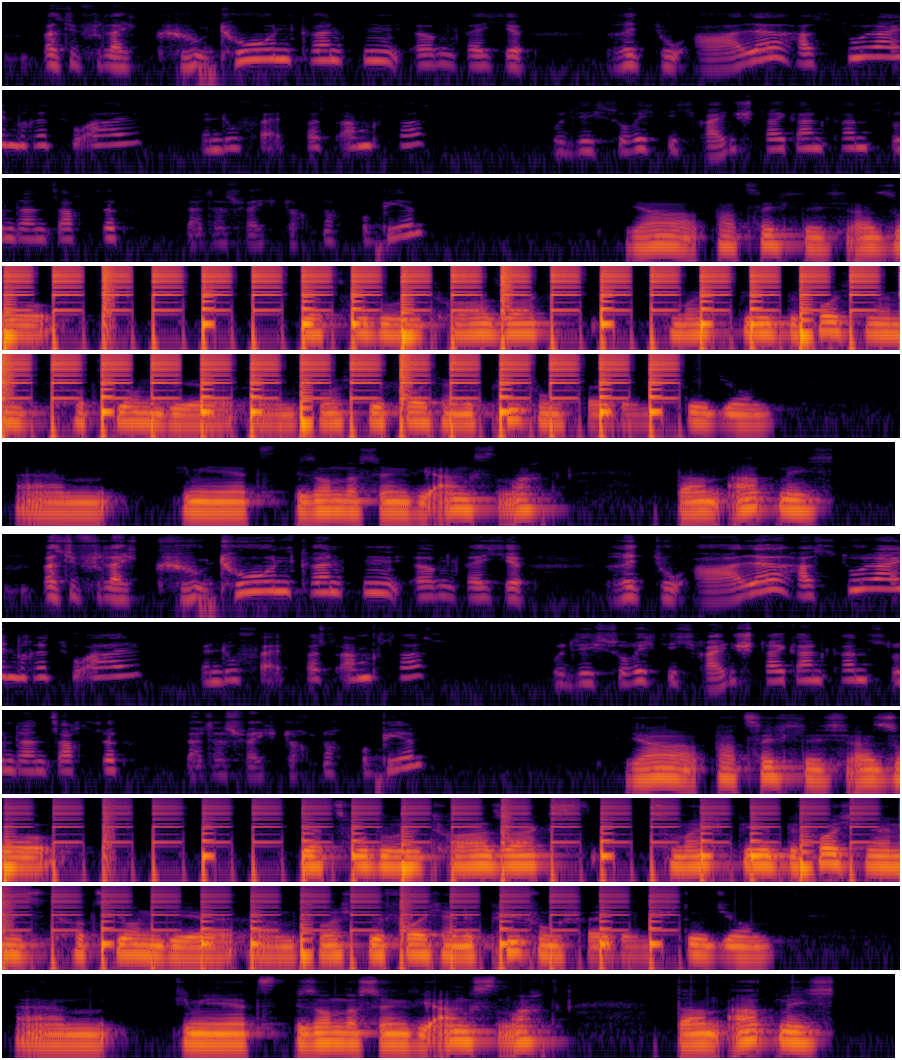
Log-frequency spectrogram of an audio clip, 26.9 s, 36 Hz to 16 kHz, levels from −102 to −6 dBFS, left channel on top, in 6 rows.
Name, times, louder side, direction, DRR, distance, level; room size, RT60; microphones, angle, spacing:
voice 1, 0.2-2.6 3.0-5.2 5.5-6.6 7.2-9.6 9.9-10.5 10.9-11.1, right 3 dB, 85° right, 3.4 m, -56 dB
voice 2, 12.1-13.8 15.0-16.3 16.7-21.8 22.5-23.0 23.3-25.2 25.8-26.6, right 3 dB, 70° right, 0.9 m, -43 dB
sound 1, 13.5-21.3, left 11 dB, 60° left, 0.6 m, -34 dB
head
